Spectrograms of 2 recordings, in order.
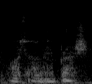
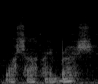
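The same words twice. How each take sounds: The two takes are said the same way.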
